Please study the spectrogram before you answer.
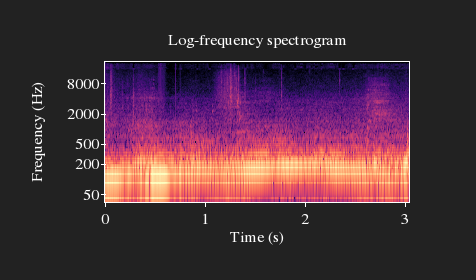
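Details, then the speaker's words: Dodge Challenger Hellcat with a failed pressure plate that damaged the clutch and flywheel: a steady high-revving drone with no pull, high RPM and very little movement even when changing gear, pointing to a slipping clutch. "even when you change the gear, it does the same thing. High RPMs, yeah. Very little movement. There's no need going for no test ride. I'm telling you right now, it's going in the clutch area."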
